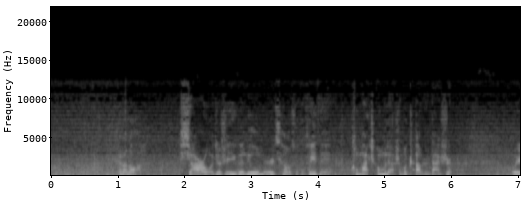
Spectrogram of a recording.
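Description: A man speaks.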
